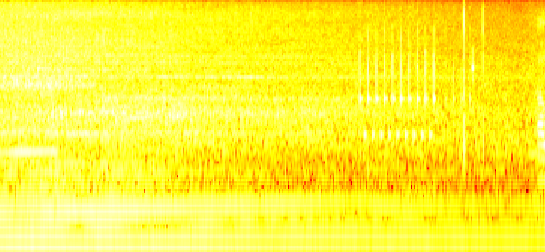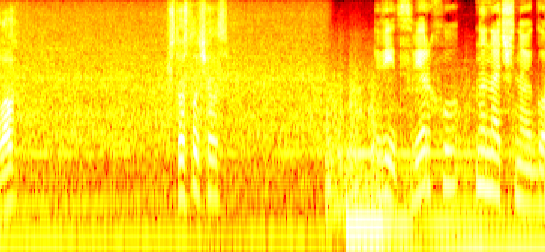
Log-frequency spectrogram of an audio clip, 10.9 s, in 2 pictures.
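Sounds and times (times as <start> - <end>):
car driving off from a parking lot: 0.0 - 9.2
high electronic beeps: 3.6 - 4.8
speech: 5.4 - 5.7, 7.2 - 7.9, 9.3 - 10.9.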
